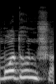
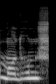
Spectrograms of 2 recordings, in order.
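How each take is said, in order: First: Said in the usual way. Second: "স" in "মধুন স" held long as an open "অ"; inherent vowel demonstration. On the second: Shown as a demonstration. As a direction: stretch the end of "মধুন স" into a long "অ". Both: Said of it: "তাই অ বসে গেল".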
